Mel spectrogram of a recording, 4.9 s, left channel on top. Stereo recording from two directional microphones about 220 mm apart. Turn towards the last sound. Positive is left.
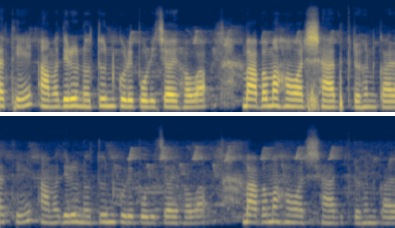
turn(degrees=40)  # may be behind; listen again after turning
